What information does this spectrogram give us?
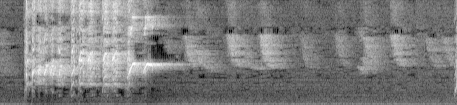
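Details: Greater green leafbird singing to prompt another bird to sing: a loud burst of rich, rapid warbled and chattering notes, then a run of faint, quick downslurred whistles repeated in a series. Steady low hum behind.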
